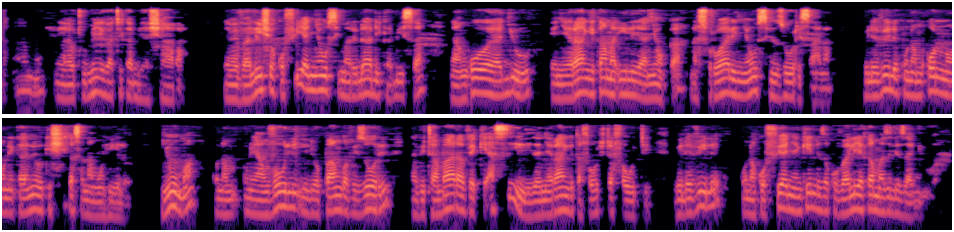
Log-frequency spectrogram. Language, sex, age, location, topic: Swahili, male, 18-24, Mombasa, government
